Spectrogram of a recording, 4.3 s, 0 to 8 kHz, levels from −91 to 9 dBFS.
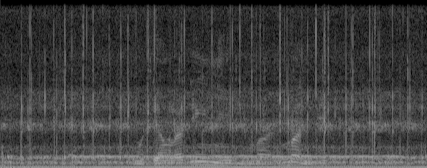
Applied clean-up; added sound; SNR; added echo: none; Mechanisms; -4 dB; none.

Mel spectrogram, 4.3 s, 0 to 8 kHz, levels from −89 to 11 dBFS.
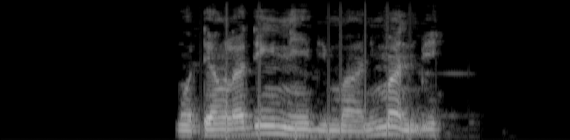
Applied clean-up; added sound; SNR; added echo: none; none; none; none.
